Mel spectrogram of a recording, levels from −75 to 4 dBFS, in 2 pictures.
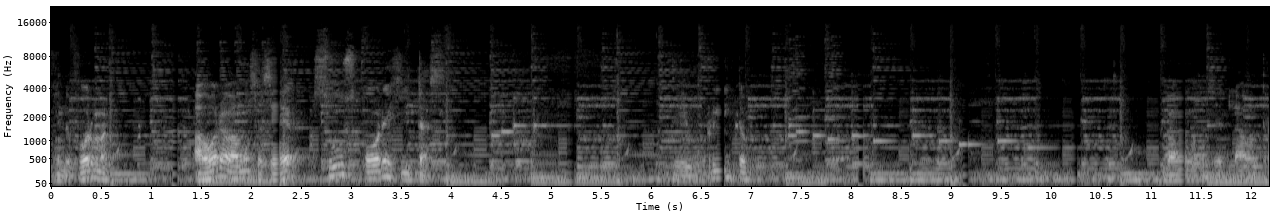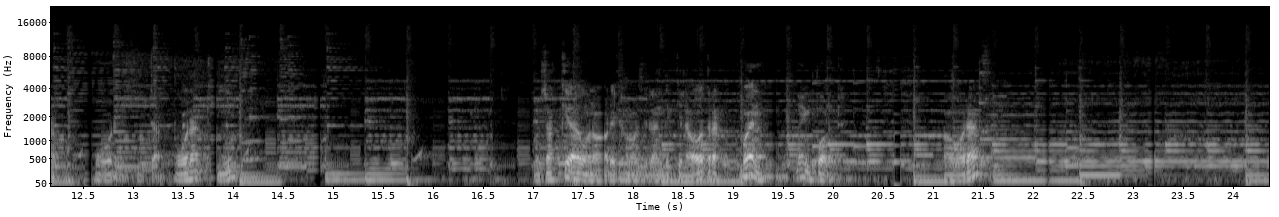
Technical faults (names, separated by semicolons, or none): clock drift between sender and receiver; repeated timing corrections; short stall from a late packet; scattered short gaps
